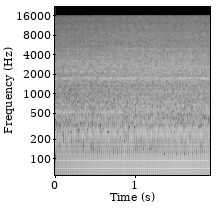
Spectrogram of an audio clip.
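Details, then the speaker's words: VW Passat B5 restarted with air purged from the fuel system: a steady, even idle with a smooth low hum and no knocks or stumbles; it runs well. "Jetzt läuft er. Der läuft richtig gut. Guck mal, wie der läuft, Digga. Der läuft richtig gut, ja."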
